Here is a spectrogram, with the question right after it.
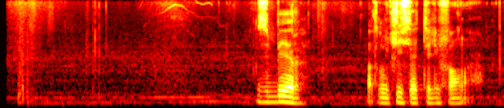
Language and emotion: Russian, neutral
